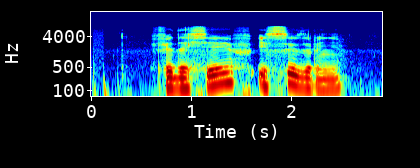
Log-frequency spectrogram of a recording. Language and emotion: Russian, neutral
